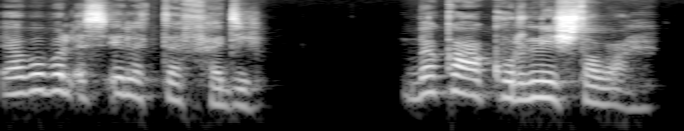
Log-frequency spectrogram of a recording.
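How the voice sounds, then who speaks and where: A woman's voice: a little high, big pitch swings, very fast. A woman playing a cheeky schoolboy son. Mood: flustered. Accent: Egyptian Arabic. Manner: rambling, excuse-making. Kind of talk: comedy sketch acting.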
